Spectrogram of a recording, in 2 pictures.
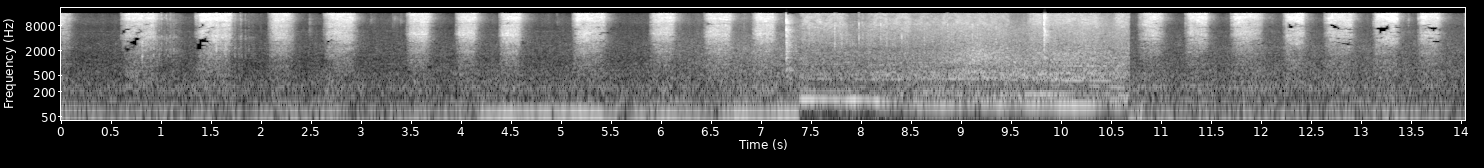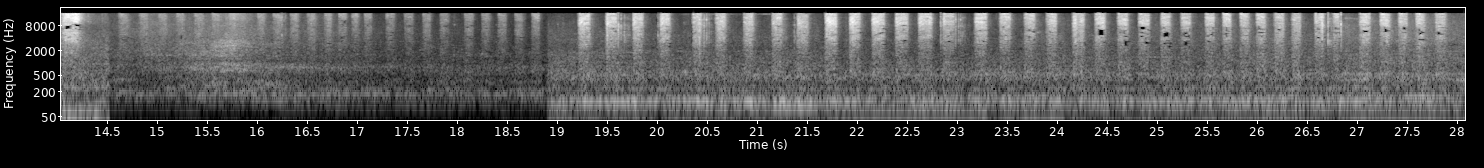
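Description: Aerosol spray-paint can spraying in short repeated bursts, with one longer continuous spray about eight seconds in. The bursts come faster in the second half, paint going onto an angle grinder's plastic motor housing.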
